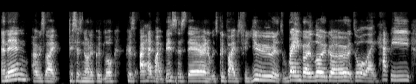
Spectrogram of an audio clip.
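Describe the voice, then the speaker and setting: A woman being interviewed over a video call, telling a personal story with animated energy and acting out her own quoted words. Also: lowish voice, normal speed, hardly any pauses. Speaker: interview guest.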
